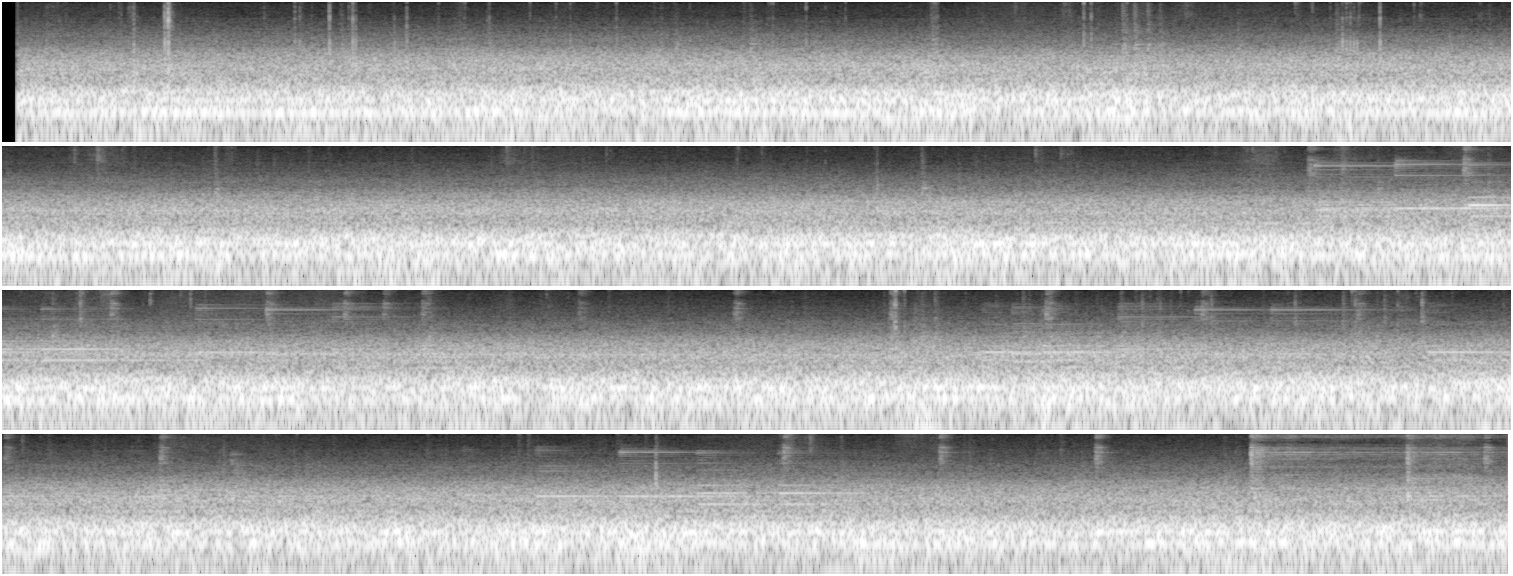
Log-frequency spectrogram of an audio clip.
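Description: Steady engine and road noise inside a moving van's cabin. From about halfway through, scattered short music notes come in over it.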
